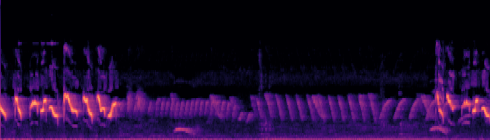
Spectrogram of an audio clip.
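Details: Fighter pleci white-eye singing gacor, shooting song: bursts of high, rapid, twisting whistled notes at the start and end, with a softer trill between, over a steady low hum.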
